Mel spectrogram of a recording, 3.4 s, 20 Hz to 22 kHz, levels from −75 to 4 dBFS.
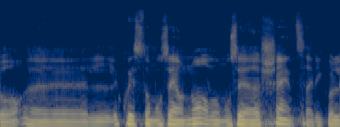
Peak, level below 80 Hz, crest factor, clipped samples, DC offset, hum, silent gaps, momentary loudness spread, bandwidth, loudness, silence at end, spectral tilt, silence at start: -8 dBFS; -62 dBFS; 16 dB; under 0.1%; under 0.1%; none; none; 5 LU; 14.5 kHz; -25 LUFS; 0 s; -7 dB/octave; 0 s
